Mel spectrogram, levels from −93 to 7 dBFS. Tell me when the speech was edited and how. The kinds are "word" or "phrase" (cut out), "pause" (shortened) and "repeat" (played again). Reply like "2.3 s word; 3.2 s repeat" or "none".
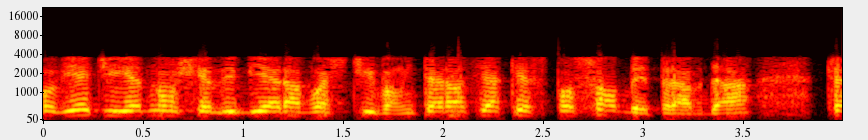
2.5 s word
